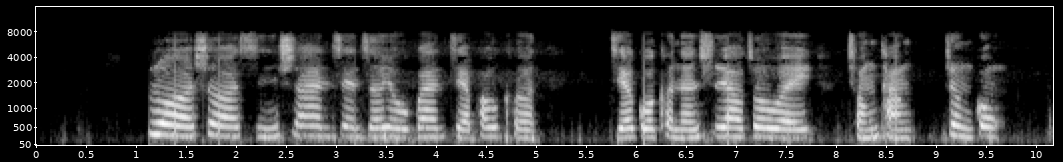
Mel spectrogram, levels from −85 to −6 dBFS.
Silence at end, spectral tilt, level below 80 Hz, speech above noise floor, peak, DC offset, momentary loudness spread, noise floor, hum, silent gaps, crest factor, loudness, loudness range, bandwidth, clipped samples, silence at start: 0.55 s; -3.5 dB/octave; -58 dBFS; 53 dB; -2 dBFS; under 0.1%; 9 LU; -71 dBFS; none; none; 16 dB; -18 LUFS; 3 LU; 8 kHz; under 0.1%; 1.1 s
